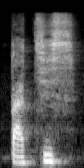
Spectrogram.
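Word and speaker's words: Tathys: Tapez sur TikTok ou sur Facebook Tatis Parfumerie. Ça s'appelle et ça s'écrit T-A-T-H-Y-S Parfumerie.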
